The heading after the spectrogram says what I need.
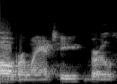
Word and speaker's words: Berlanti: The thing that excites me about it is Greg Berlanti, or how do you say his name? Berlanti.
